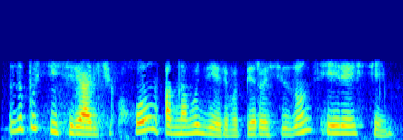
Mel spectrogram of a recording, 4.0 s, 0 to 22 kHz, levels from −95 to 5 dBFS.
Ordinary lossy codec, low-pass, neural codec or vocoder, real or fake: AAC, 24 kbps; 3.6 kHz; none; real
